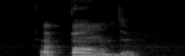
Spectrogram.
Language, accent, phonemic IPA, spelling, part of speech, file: French, Canada, /a.pɑ̃d/, appendes, verb, LL-Q150 (fra)-appendes.wav
- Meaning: second-person singular present subjunctive of appendre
